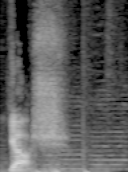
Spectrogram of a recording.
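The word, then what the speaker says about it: Iași: and from their six teams move on to Yash uh which is spelled i-a-s-i and that's where they'll be battling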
